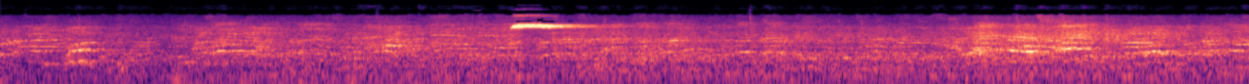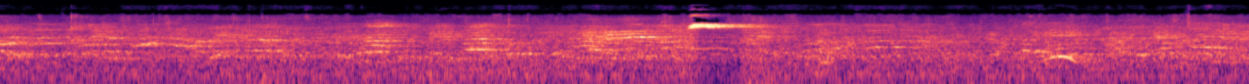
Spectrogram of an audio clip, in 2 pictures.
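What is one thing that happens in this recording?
A crowd chatters and calls out throughout a large echoing gym.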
